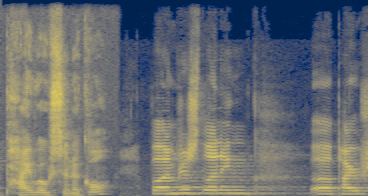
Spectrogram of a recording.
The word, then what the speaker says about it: Pyrocynical: did you just got pirates in a girl's name wrong are you serious everybody knows it's pyrocynical or you could just call it pyro why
